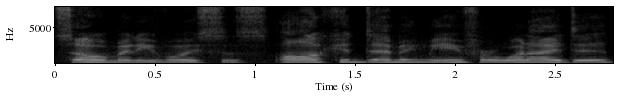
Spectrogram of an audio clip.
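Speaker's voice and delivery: plain reading voice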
